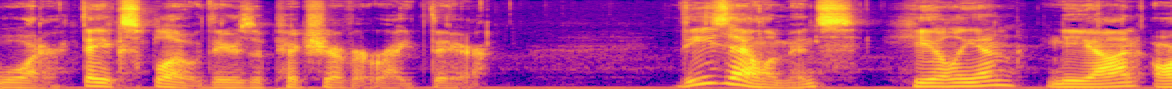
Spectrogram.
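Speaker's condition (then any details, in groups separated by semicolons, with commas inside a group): No condition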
